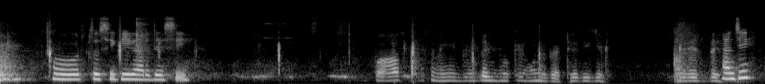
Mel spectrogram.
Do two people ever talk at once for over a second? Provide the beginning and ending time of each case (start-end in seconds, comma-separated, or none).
none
